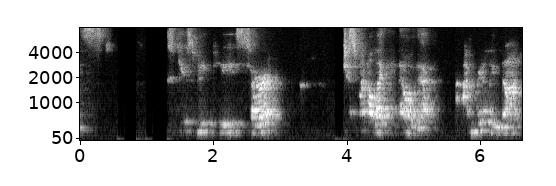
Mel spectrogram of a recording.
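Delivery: whispered, barely voiced, very quiet. Imagining putting a hand up to speak to a man: whisper. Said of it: "maybe whisper to him".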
